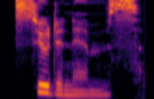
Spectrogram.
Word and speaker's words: pseudonyms: pseu do nyms pseudonyms Emphasize pseu and keep do soft. The P is silent.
